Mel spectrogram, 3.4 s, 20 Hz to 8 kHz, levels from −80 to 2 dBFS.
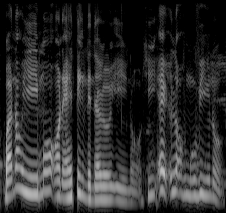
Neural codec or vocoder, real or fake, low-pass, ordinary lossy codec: none; real; none; none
